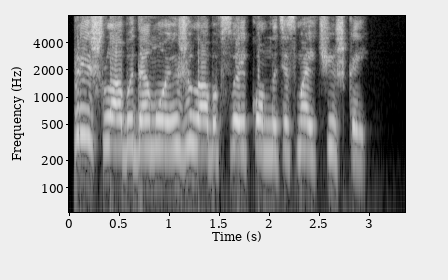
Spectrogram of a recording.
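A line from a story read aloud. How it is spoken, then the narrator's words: Angry yelling. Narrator (Russian): орала на нее Галя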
